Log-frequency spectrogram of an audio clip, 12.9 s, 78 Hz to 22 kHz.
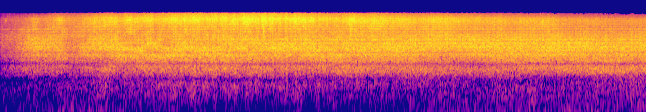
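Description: Boeing 737-800 airliner's jet engines roaring on the landing roll just after touchdown. The noise swells over the first two seconds, then holds loud and steady.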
